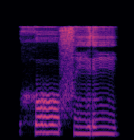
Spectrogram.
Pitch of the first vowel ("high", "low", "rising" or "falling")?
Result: low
